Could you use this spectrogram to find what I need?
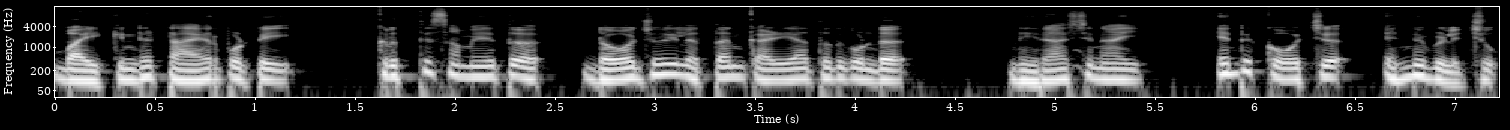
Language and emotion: Malayalam, sad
